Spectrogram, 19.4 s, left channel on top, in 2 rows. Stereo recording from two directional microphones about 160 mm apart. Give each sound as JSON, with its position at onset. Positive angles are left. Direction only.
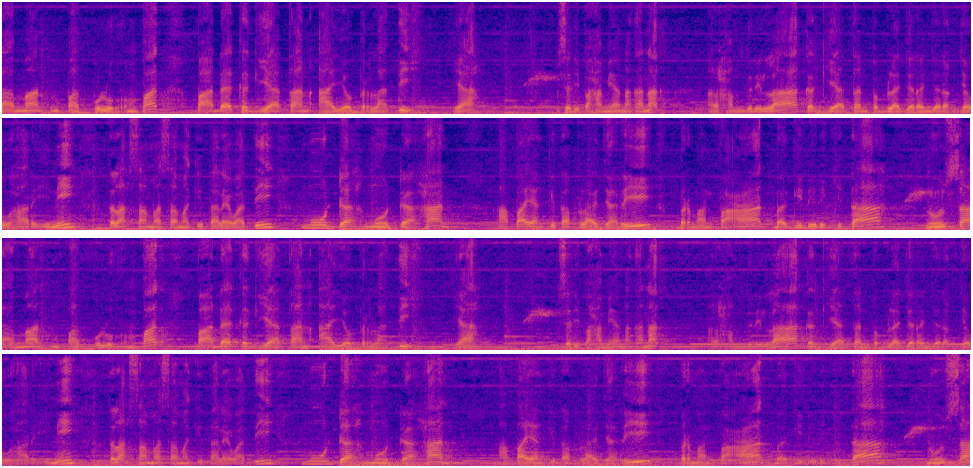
{"t": 0.0, "sound": "speech", "side_deg": 20}
{"t": 5.8, "sound": "speech", "side_deg": 25}
{"t": 18.2, "sound": "music", "side_deg": 45}
{"t": 18.9, "sound": "speech", "side_deg": 25}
